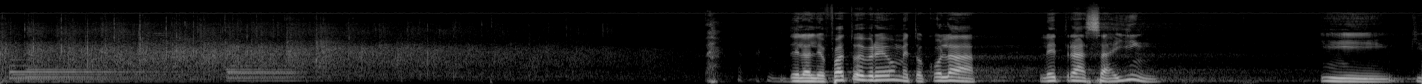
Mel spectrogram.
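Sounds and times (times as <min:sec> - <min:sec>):
audience applauding: 0:00.0 - 0:06.8
speech: 0:07.9 - 0:11.7, 0:13.2 - 0:14.2.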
